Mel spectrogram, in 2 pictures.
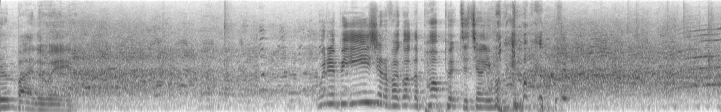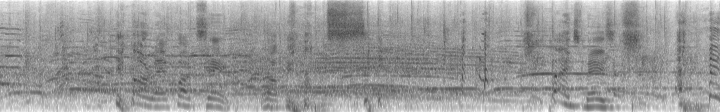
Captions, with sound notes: by the way. (audience laughing) Would it be easier if I got the puppet to tell you what cuckolding? (audience laughing) All right, fuck's sake. (audience cheering) Thanks mate.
